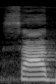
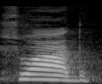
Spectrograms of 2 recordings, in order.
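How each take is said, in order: First: The vowel after s is a plain open a. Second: The vowel after s is rounded. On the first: The speaker calls it wrong. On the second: The speaker calls it right.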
